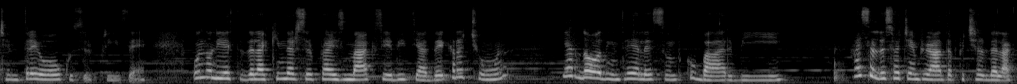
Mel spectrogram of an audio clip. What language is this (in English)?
Romanian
